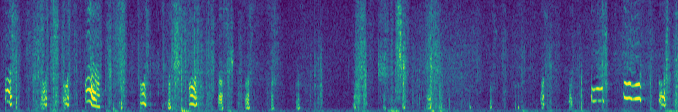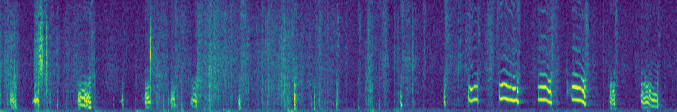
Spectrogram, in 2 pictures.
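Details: A puppy gives high, curling whines in clustered bursts amid frequent scratching, tapping and movement noises, with a clearer run of quavering cries near the end.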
